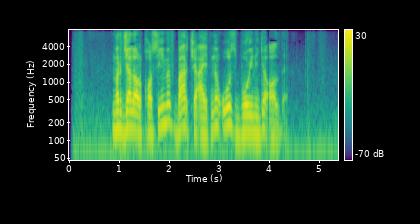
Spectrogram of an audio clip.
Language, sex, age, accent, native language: Uzbek, male, 25-34, Andijon, Uzbek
